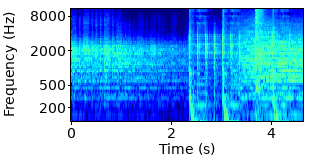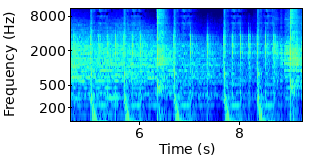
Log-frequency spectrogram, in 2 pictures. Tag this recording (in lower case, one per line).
music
